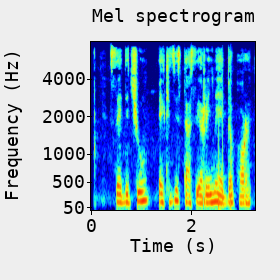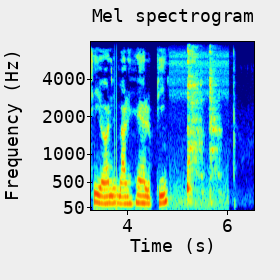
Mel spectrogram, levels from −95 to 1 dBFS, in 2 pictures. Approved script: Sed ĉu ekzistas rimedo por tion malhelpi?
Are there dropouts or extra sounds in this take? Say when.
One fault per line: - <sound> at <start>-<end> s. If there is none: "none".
- cough at 5.2-5.9 s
